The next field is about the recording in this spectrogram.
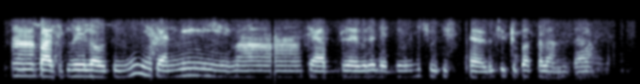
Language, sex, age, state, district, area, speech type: Telugu, female, 30-45, Andhra Pradesh, N T Rama Rao, urban, conversation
